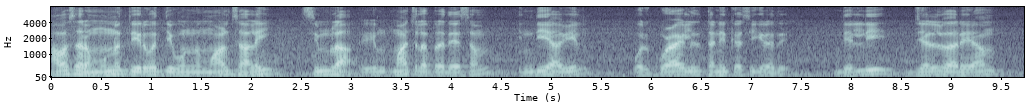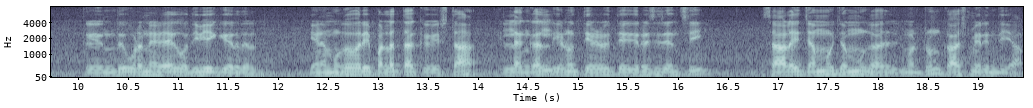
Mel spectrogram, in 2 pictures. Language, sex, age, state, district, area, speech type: Tamil, male, 18-30, Tamil Nadu, Madurai, rural, read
